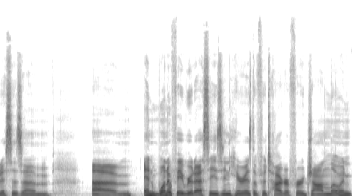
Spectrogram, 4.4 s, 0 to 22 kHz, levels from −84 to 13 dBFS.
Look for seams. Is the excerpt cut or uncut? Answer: cut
